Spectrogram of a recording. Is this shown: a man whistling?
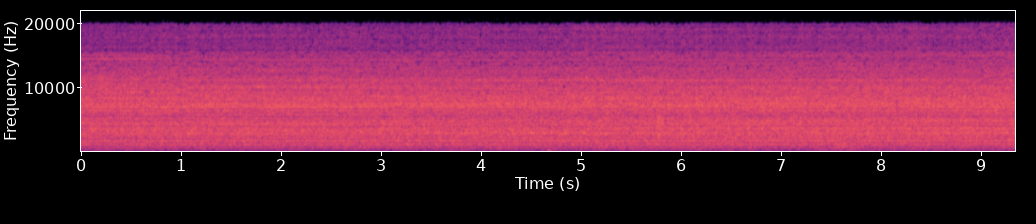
no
